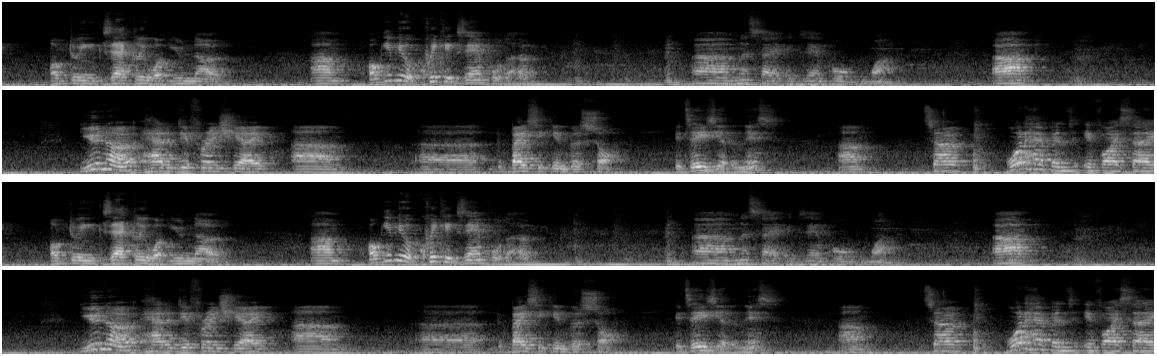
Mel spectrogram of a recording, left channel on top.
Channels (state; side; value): normal; both; correlation 0.70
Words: of doing exactly what you know. I'll give you a quick example though. Let's say example 1. You know how to differentiate the basic inverse sine. It's easier than this. So what happens if I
